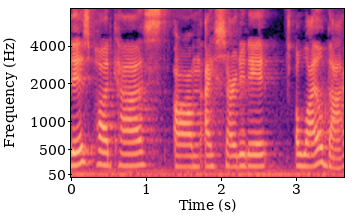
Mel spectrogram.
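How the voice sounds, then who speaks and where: Audible room echo trails the woman's voice as she talks. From New Jersey (North Bergen), Cuban-American. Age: 20s. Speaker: podcast host. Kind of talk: casual chat.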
